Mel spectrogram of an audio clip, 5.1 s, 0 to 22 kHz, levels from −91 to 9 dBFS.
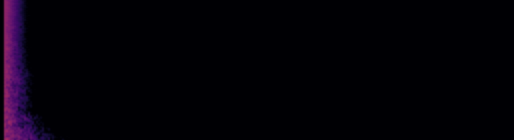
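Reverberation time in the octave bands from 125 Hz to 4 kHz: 0.90, 0.70, 0.60, 0.45, 0.40, 0.35 s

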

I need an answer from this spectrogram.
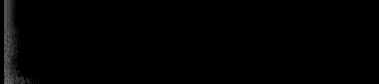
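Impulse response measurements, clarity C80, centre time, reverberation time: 16.0 dB, 21 ms, not exponential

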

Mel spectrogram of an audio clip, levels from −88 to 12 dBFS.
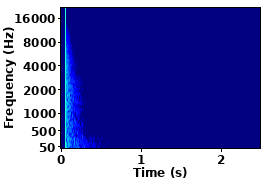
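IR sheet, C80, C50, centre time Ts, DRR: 16.0 dB, 12.0 dB, 11 ms, 3.5 dB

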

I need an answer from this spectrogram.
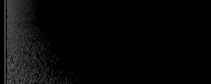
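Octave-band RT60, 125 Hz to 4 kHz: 2.0, 1.8, 1.6, 1.4, 1.2, 1.0 s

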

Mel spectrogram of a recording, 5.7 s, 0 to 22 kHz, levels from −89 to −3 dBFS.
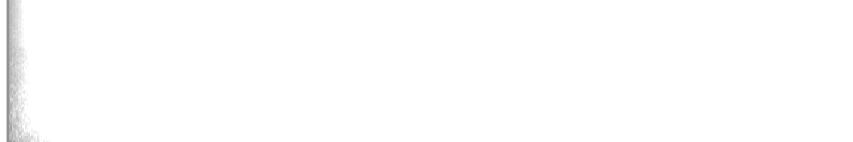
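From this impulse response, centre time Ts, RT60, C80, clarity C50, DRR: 5 ms, 0.30 s, 24.0 dB, 17.5 dB, 6.0 dB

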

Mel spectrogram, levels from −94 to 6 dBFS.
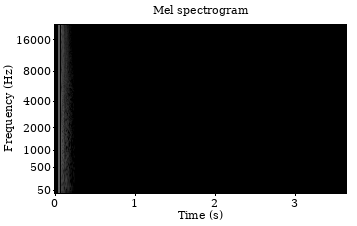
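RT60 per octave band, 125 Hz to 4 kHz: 0.25, 0.35, 0.35, 0.30, 0.30, 0.35 s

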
